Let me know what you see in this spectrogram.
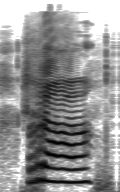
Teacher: जो आगे वाला जीभ का हिस्सा है ना वो र बोलने में कांपने लगता है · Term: लुंठित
